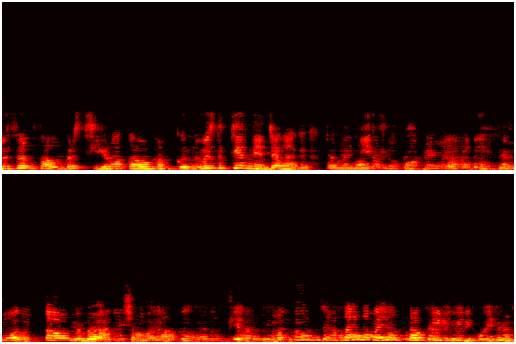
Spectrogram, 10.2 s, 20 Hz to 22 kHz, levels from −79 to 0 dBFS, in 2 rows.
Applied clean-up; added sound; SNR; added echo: neural mask model DeepFilterNet 3.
